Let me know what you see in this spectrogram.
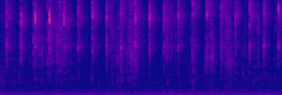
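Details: Rapid, steady sharp clicks over low room hum from an electro-hydraulic GAINSWave shockwave therapy device treating an adult man's shoulder with a small rotator cuff tear; shockwave therapy device clicking.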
